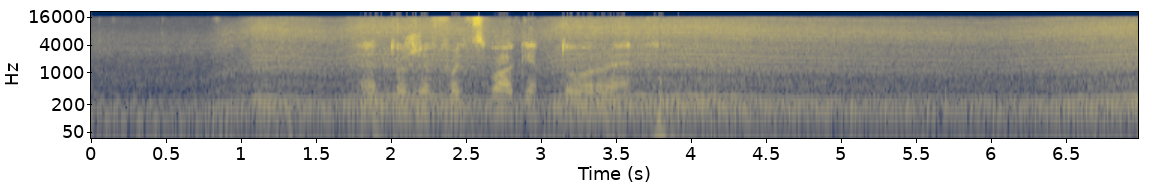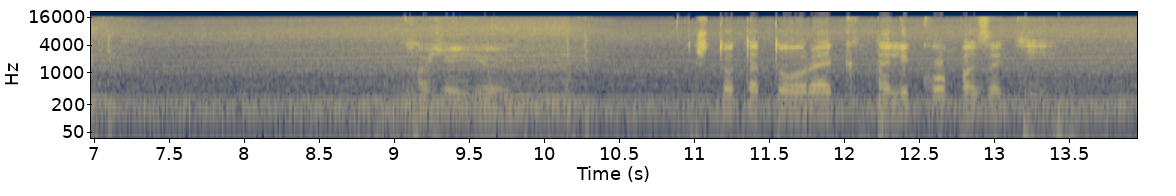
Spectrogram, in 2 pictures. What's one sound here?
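A car engine drones and revs steadily, shifting up through the gears.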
